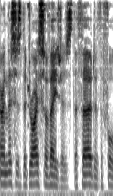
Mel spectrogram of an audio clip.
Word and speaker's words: Salvages: Salvages is pronounced to rhyme with assuages.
